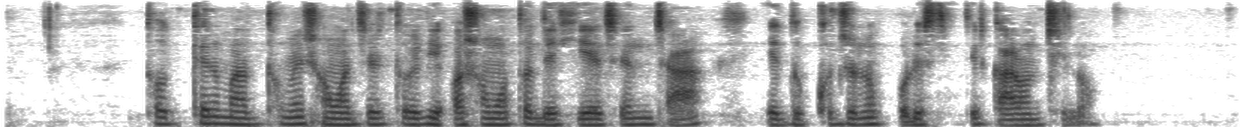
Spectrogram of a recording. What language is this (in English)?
Bangla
